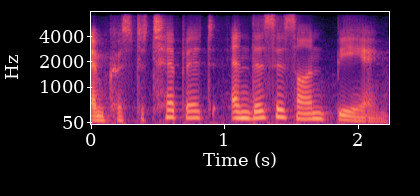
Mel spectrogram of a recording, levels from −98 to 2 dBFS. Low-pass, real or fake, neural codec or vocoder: 7.2 kHz; fake; codec, 16 kHz, 0.3 kbps, FocalCodec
